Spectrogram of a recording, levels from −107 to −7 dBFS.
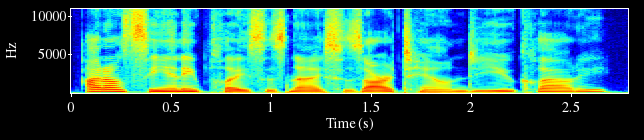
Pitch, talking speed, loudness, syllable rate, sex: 190 Hz, 280 wpm, -20 LUFS, 6.1 syllables/s, female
